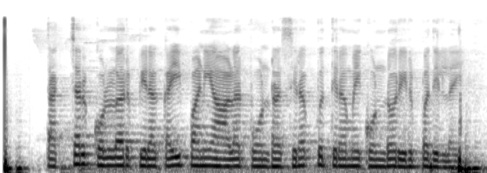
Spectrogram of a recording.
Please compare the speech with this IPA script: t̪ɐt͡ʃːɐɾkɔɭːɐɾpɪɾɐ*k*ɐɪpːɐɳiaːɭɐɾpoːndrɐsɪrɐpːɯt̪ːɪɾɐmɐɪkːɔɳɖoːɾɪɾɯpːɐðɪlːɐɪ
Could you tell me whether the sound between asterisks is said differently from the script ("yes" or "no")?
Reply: no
